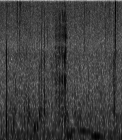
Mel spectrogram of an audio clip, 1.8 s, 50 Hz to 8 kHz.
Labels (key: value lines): label: biophony
recorder: SoundTrap 300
